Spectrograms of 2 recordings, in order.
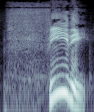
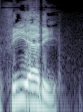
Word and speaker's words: Fieri: And it's Fieri. It's Italian, so... – Yeah, something like that. – Yeah, I just looked it up. Fieri.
